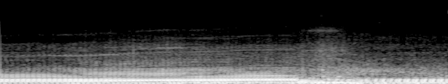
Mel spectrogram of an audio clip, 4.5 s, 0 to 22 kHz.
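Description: Yamaha XSR 700's parallel-twin engine pulling on the throttle, its pitch rising slightly. About three seconds in the throttle snaps shut and it falls to a low, even pulsing as the bike brakes hard to test its ABS.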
